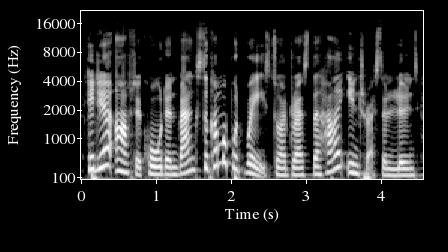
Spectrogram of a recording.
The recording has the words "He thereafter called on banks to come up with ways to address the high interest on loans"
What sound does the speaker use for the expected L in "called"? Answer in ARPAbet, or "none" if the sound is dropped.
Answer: none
